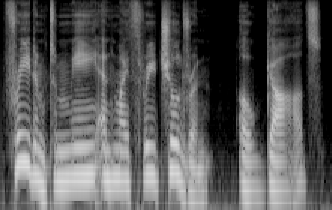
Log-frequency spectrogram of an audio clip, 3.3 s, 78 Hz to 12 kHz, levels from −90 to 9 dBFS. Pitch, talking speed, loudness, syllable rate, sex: 155 Hz, 145 wpm, -17 LUFS, 3.7 syllables/s, male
